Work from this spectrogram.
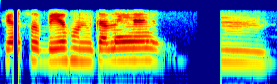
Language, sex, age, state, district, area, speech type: Assamese, female, 30-45, Assam, Lakhimpur, rural, conversation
